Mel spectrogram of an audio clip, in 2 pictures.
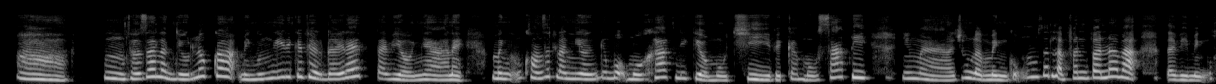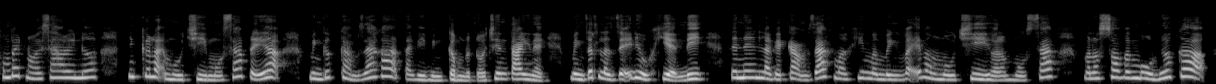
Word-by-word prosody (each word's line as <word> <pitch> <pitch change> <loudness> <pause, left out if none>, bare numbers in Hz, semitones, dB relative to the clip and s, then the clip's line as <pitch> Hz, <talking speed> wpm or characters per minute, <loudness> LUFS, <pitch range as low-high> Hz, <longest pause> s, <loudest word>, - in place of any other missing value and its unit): Ờ, 280 -4 -2 0.8
ừm, 275 -4 +1
thực 255 +1 0
ra 355 +7 +3
là 345 - +3
nhiều 240 -5 +1
lúc 355 +9 -1
á, 375 -2 +3
mình 225 -1 0
cũng 245 +4 -1
nghĩ 310 +3 -1
đến 345 - -2
cái 355 -2 -1
việc 275 -7 +2
đấy 245 +2 +2
đấy, 345 +4 +3 0.2
tại 265 -4 -4
vì 240 -1 +1
ở 200 -3 +1
nhà 210 0 -1
này, 205 -2 +2 0.3
mình 265 -3 +1
cũng 235 - -10
có 290 -3 -1
rất 355 +1 -5
là 295 - 0
nhiều 255 -2 +2
những 235 +2 +1
cái 290 - -6
bộ 275 -1 -1
màu 235 -2 +1
khác 325 +8 -2
như, 285 -2 -3
kiểu, 230 -6 +2
màu 190 0 -2
chì 215 +1 0
với 200 0 -3
cả 255 - -6
màu 205 -4 -4
sáp 320 +10 -4
đi, 310 -2 +3 0.3
nhưng 280 -1 -2
mà 225 -6 -2
nói 195 +1 -3
chung 300 +4 -1
là 250 - +3
mình 210 -2 +2
cũng 340 - -4
rất 410 - -2
là 390 - +2
phân 290 0 -2
vân 310 +1 +2
á 360 +1 +2
bạn, 295 -6 +3 0.3
tại 215 0 -2
vì 205 -1 +1
mình 195 -2 0
cũng 260 - -12
không 320 +3 +1
biết 385 -1 -1
nói 265 -2 -2
sao 315 +2 -1
đây 310 - +3
nữa. 310 +2 +2 0.3
Những 355 0 -1
cái 375 -3 0
loại 340 -7 +2
màu 230 -2 +2
chì, 215 0 0
màu 200 -1 -1
sáp 350 - -3
đấy 230 - +4
á, 330 +4 +3 0.3
mình 260 -3 +1
cứ 310 - -2
cảm 250 -10 -2
giác 305 - -1
á, 375 -2 +1
tại 230 - -5
vì 210 -2 +2
mình 185 -2 -1
cầm 200 -3 +2
được 180 - -1
nó 180 - -1
trên 255 +7 0
tay 245 -2 +4
này, 190 -5 0 0.2
mình 245 -3 +4
rất 310 +7 +1
là 270 -6 +4
dễ 235 +3 +2
điều 265 -7 +5
khiển 215 -6 +3
đi, 245 +2 +4 0.3
thế 305 - +2
nên 310 0 +5
là 275 -4 +3
cái 230 -2 -1
cảm 240 -7 0
giác 315 - +1
mà 270 - -2
khi 300 - -1
mà 260 -3 0
mình 225 -2 0
vẽ 295 +5 -2
bằng 280 -7 0
màu 215 -2 +2
chì 225 0 +1
hoặc 200 - 0
là 195 - -4
màu 200 -2 -4
sáp 325 - -1 0.3
mà 270 - -3
nó 275 - +1
so 325 +4 -1
với 300 -1 0
màu 285 -4 +3
nước 300 +8 0
á 365 -2 +4
260 Hz, 295 wpm, -22 LUFS, 225-310 Hz, 0.8 s, điều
